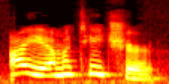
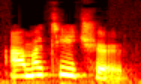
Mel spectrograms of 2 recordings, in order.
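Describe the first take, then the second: First: "I am a teacher" with I and AM as separate words, pitched up; full form. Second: "I'm a teacher" with I'M run together; contracted form. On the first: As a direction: say "I am" in full, as two clear words. Full form before contraction. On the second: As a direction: shorten to "I'm" in one syllable. Contraction after full form. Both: Shown as a demonstration.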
